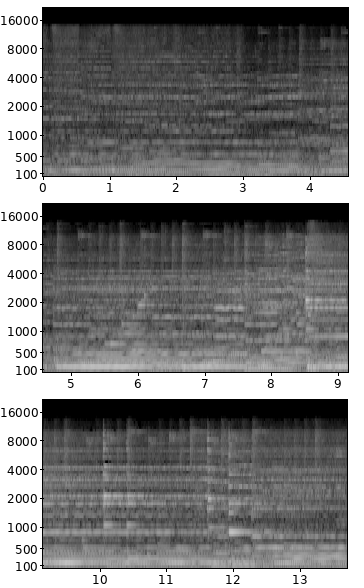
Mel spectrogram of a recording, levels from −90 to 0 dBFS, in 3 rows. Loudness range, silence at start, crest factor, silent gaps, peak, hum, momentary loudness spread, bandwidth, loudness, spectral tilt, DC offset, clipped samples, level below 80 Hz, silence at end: 12 LU; 0 s; 18 dB; none; -12 dBFS; none; 13 LU; 14 kHz; -29 LUFS; -4.5 dB/octave; under 0.1%; under 0.1%; -48 dBFS; 0 s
